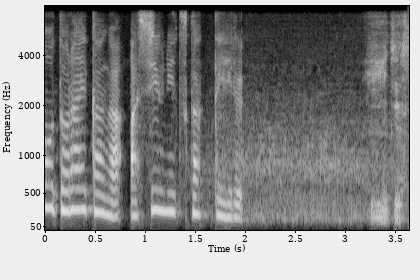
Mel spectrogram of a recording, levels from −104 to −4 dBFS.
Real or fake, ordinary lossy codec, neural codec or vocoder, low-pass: fake; none; vocoder, 22.05 kHz, 80 mel bands, HiFi-GAN; 7.2 kHz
